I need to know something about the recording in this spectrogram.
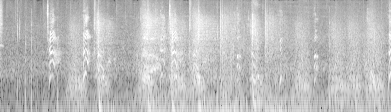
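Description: Punches and kicks land with sharp, heavy thuds in quick bursts.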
